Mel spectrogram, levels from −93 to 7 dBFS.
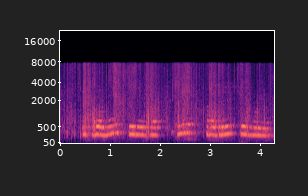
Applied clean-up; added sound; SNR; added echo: none; Walk, footsteps; 11 dB; reverberation time 0.6 s.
